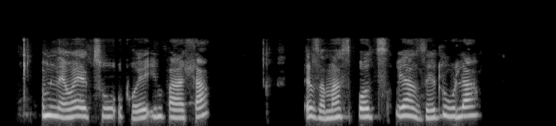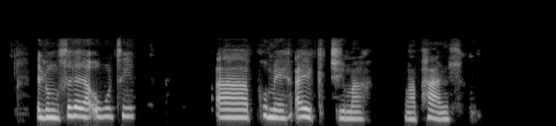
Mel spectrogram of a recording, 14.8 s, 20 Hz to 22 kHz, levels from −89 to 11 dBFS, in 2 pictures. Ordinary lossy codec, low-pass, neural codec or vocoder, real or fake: AAC, 48 kbps; 7.2 kHz; none; real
